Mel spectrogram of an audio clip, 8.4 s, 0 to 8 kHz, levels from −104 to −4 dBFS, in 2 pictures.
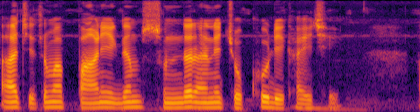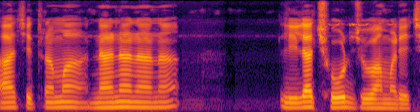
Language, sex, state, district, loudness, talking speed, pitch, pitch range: Gujarati, male, Gujarat, Valsad, -23 LUFS, 130 wpm, 135 Hz, 125-140 Hz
